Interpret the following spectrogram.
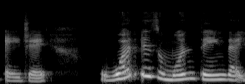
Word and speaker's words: Ece: So, with your name, it looks like Essie for those who may see it on the screen, but it's actually pronounced AJ.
